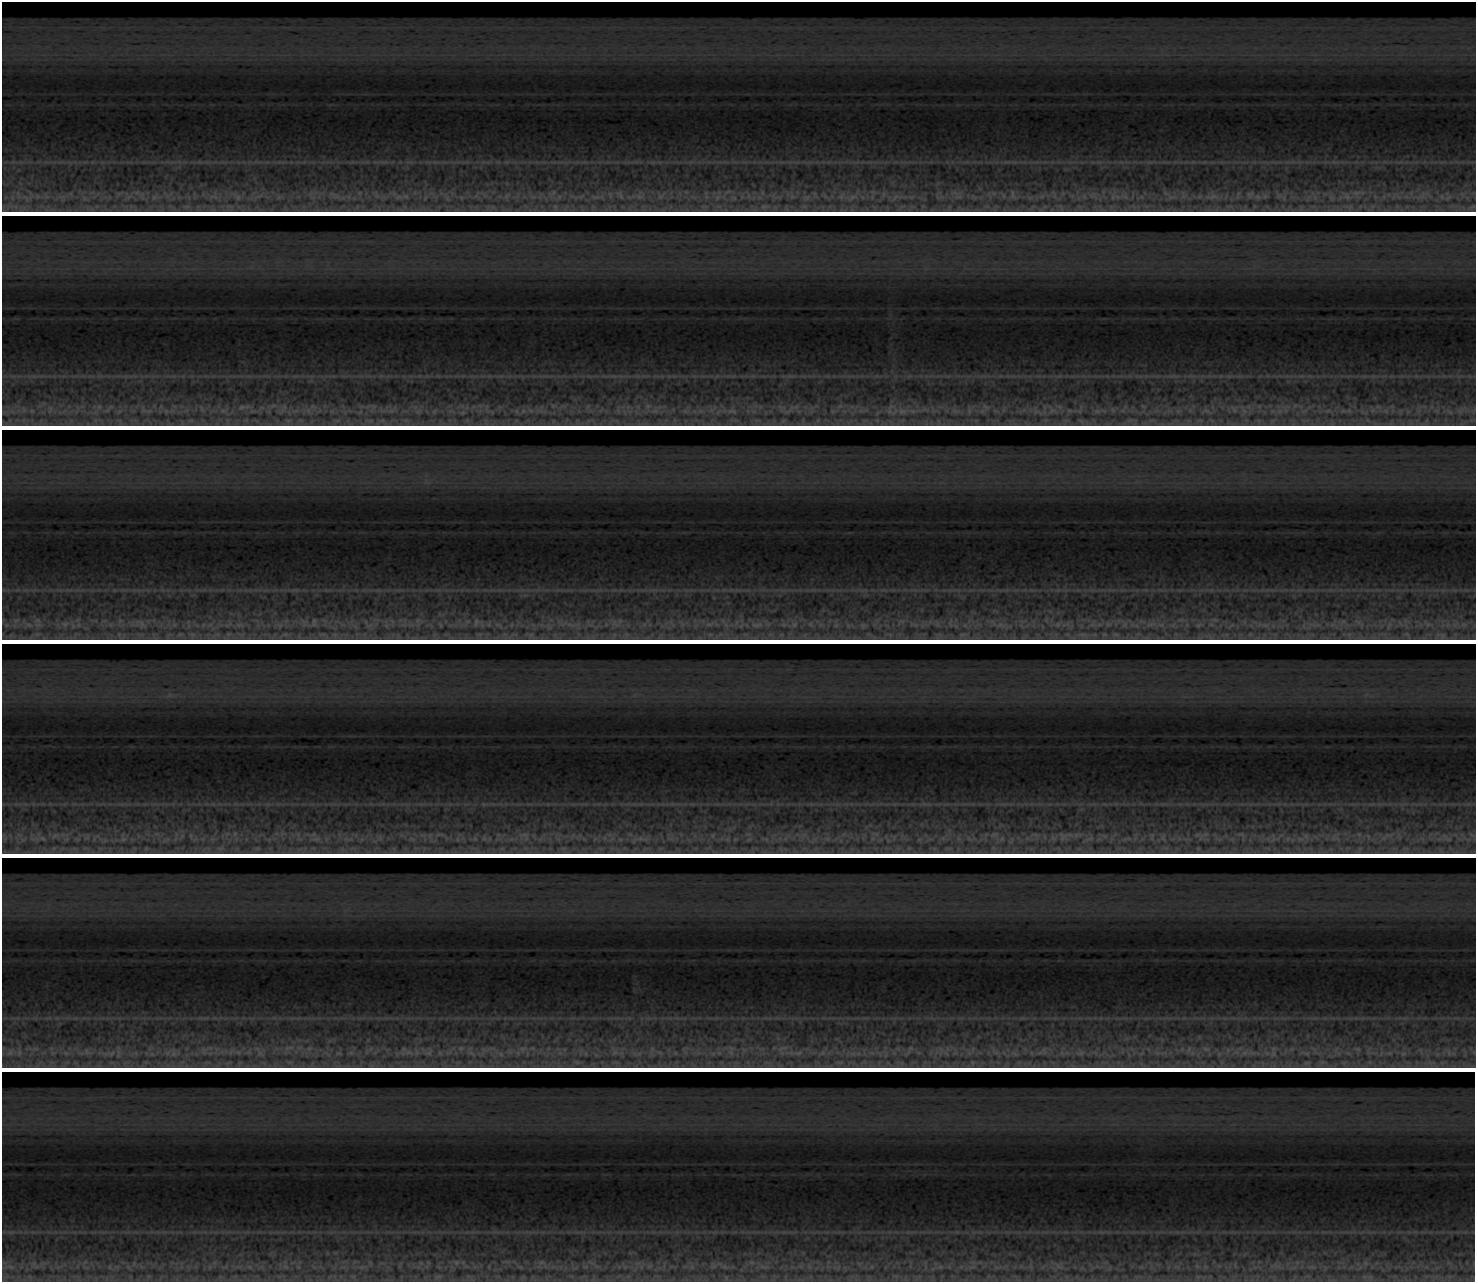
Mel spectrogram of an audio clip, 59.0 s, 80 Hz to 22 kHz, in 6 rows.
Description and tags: Kitchen Ambience
I set my Zoom H4n on my kitchen counter, turned the record volume up to 100%, and walked out of the room. There's slight noise from the window and my refrigerator.
natural-sound, samson, zoom, h4n, kitchen, natural, ambience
